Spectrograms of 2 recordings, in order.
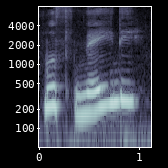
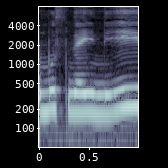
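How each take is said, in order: First: मुस्नैनी with held "nai", quick "ni"; correct short ending. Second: मुस्नैनी with a dragged final "nee"; wrong-way demo, "musnai-neee"; mispronounced long ending. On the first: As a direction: chant "musnaai-ni", higher, short last vowel. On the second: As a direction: lengthen the last vowel of मुस्नैनी. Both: Shown as a demonstration. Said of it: "इसको मुस्नैनी नहीं पढ़ेंगे".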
